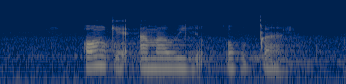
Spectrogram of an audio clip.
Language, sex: Zulu, female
